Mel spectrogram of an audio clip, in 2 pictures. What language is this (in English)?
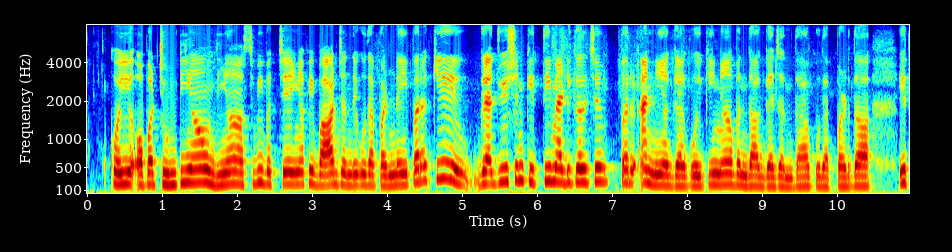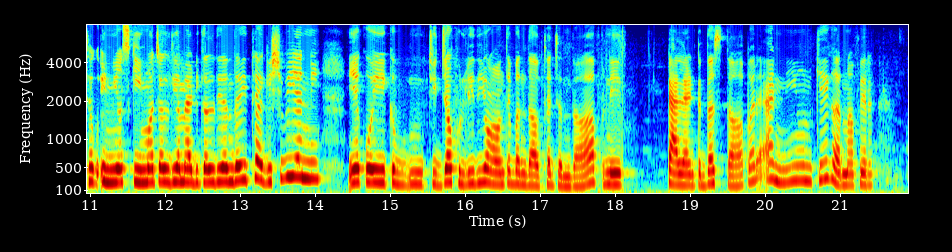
Dogri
